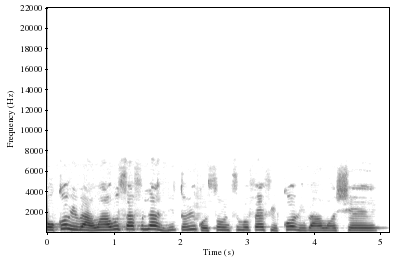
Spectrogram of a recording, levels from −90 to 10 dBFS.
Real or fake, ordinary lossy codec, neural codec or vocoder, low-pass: real; none; none; 7.2 kHz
